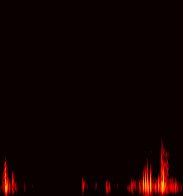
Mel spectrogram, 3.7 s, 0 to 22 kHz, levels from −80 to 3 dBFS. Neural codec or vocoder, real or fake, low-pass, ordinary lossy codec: none; real; 3.6 kHz; AAC, 16 kbps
